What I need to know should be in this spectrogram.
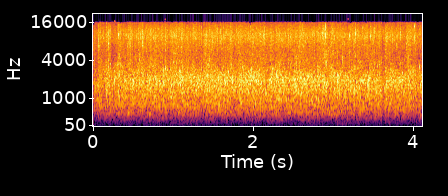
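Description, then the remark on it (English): Steady applause from a group fills the whole stretch, a dense, even patter of many hands clapping at a constant moderate loudness with no voices standing out. “Applause”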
